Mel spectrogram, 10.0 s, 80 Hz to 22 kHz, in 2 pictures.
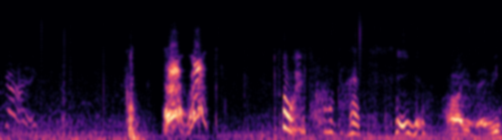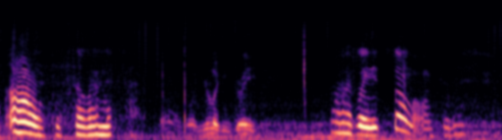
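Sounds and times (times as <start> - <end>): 
dog barking and yipping excitedly: 1.6 - 2.2
speech: 3.0 - 6.3, 7.0 - 7.7, 8.3 - 9.9.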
